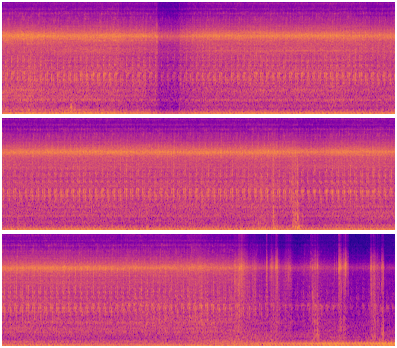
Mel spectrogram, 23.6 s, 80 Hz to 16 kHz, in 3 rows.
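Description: A 2002 Dodge Neon's 2.0-litre four-cylinder engine idling steadily in the bay, with a steady high-pitched whine over the running. Near the end, footsteps crunch in snow as the engine sound drops back.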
